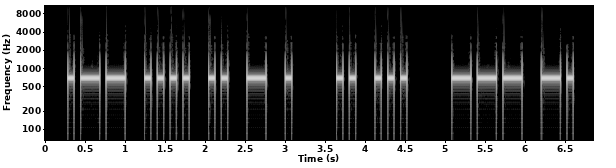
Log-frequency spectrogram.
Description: Morse code, heard as a keyed tone, about 15 wpm, 700 Hz. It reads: WHITE IS ON
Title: Sentences from Top 1500 Words 15wpm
